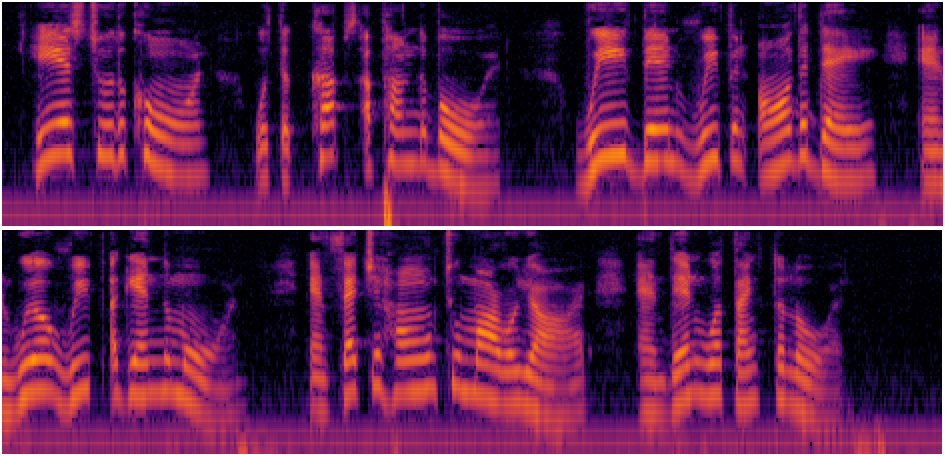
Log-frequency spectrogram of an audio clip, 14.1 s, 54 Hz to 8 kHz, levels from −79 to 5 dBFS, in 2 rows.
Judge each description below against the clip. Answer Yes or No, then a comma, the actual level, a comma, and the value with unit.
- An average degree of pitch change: No, wide, 6.1 semitones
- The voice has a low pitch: No, high, 195 Hz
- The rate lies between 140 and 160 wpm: Yes, average, 150 wpm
